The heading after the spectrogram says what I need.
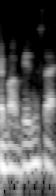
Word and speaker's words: Babinsa: Jadi Babinkau tapi tetap pelafalan fasih di penyebutan ya Babinsa ya Pak. Iya, tetap Babinsa.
